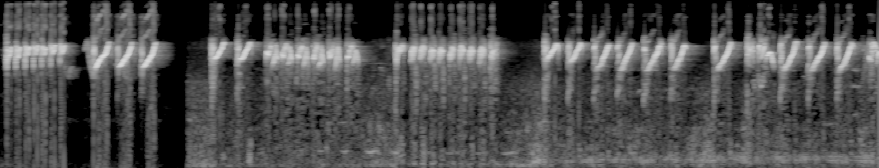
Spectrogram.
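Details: High-pitched sunbird calls used to lure birds for trapping: an almost unbroken mix of rapid buzzy trills and quick runs of rising upslurred notes.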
